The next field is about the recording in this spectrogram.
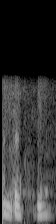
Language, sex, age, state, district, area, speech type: Goan Konkani, male, 18-30, Goa, Canacona, rural, conversation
